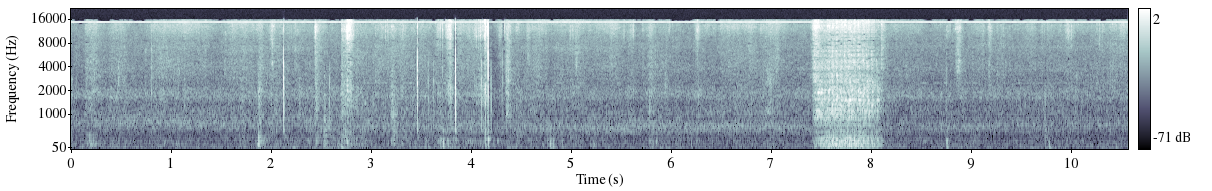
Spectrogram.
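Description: Arabian stallion making one loud, short call about seven and a half seconds in, lasting under a second. A scatter of light knocks and clicks comes before it.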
